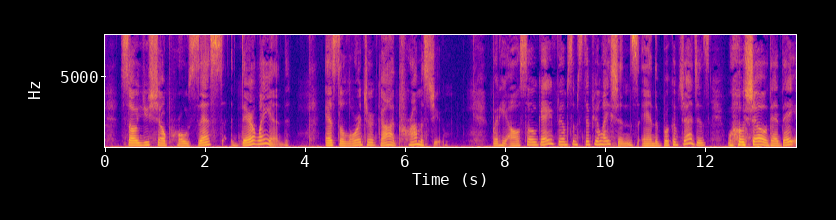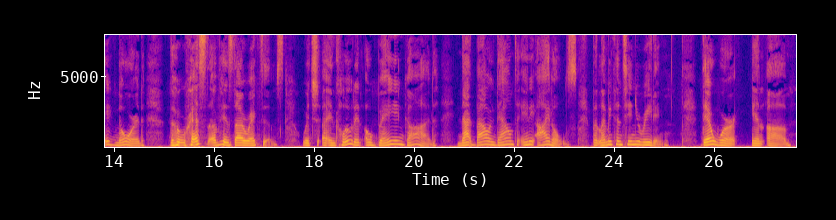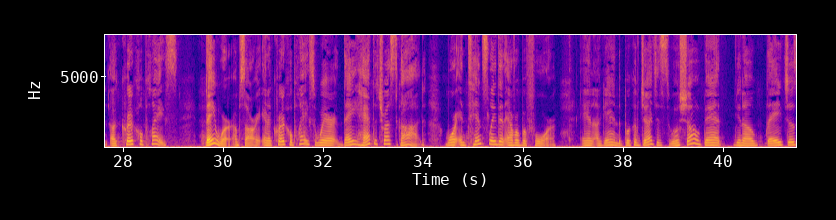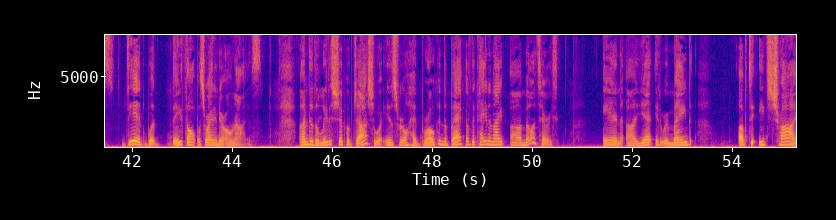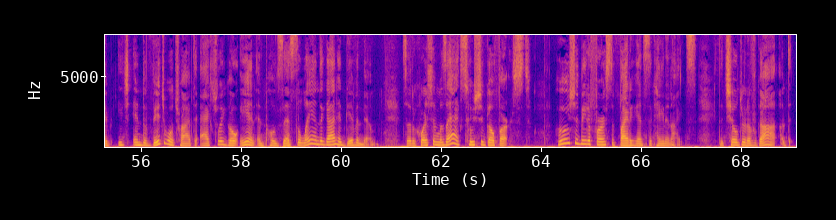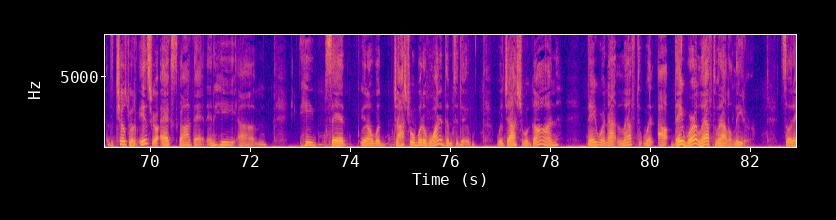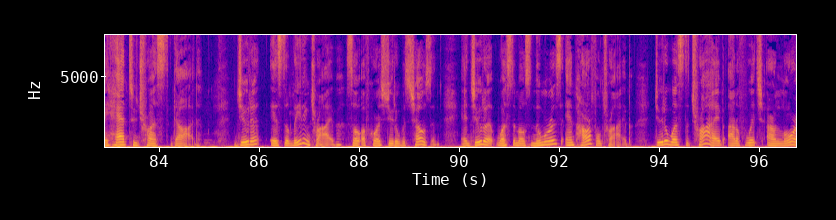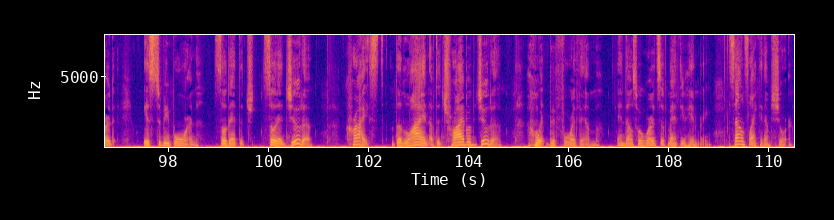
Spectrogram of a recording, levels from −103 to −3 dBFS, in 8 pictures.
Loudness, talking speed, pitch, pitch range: -25 LUFS, 145 wpm, 175 Hz, 160-210 Hz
